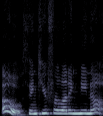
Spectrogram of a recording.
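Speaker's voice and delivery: high, loud, gracious, grateful tone. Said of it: "have the grace to be like".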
